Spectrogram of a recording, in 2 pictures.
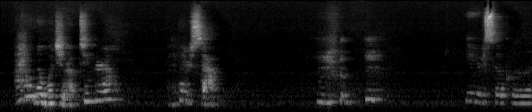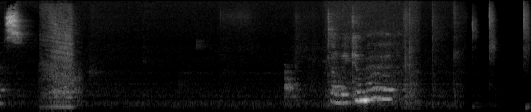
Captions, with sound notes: - I don't know what you're up to, girl, but it better stop. [Hannah chuckles] - You are so clueless. [lights crackle] Don't make him mad!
